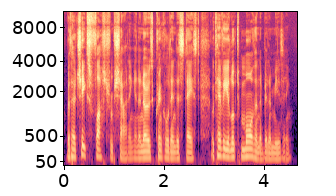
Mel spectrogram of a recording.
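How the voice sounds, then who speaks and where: A man's voice: lowish voice, quick pace, dry recording, studio quality. A man reading a scripted story aloud as an amateur narrator. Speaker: amateur fan-fiction reader.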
